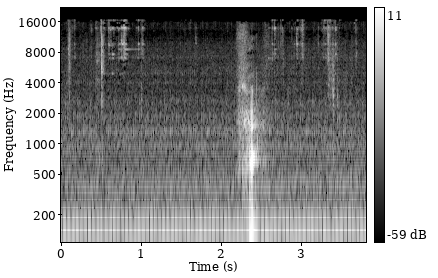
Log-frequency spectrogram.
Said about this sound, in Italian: Il motore si spegne.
